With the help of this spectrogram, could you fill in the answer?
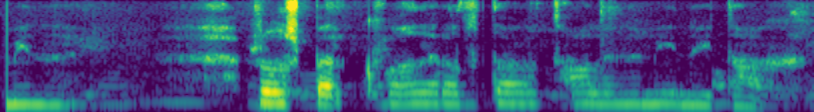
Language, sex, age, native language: Icelandic, male, 18-19, Icelandic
